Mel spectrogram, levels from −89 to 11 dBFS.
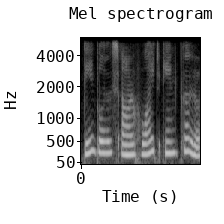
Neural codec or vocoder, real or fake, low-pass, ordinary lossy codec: codec, 16 kHz, 1 kbps, FreqCodec, larger model; fake; 5.4 kHz; none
